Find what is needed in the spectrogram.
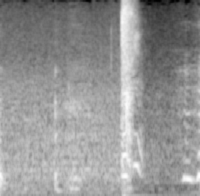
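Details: A single short, sharp sneeze from a newborn girl at home in her first days after birth, followed by a soft sound; ordinary sneeze.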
